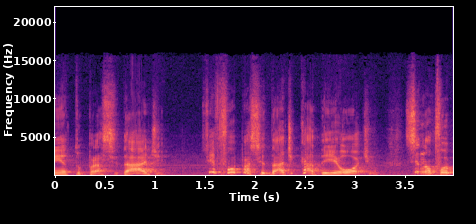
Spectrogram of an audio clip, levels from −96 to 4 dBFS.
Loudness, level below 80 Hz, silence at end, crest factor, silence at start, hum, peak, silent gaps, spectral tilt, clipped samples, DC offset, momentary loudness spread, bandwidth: -19 LUFS; -48 dBFS; 0 s; 16 dB; 0 s; none; -4 dBFS; none; -3.5 dB/octave; under 0.1%; under 0.1%; 9 LU; 16 kHz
